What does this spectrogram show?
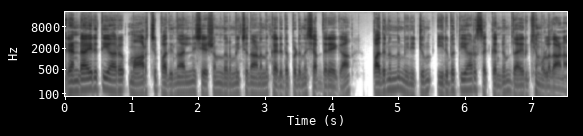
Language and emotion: Malayalam, neutral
